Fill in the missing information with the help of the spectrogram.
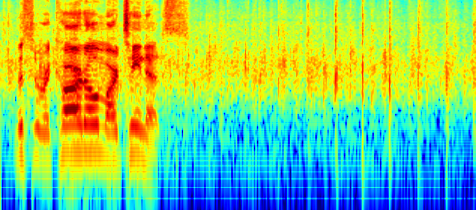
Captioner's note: applause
